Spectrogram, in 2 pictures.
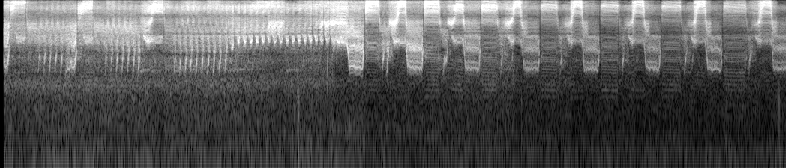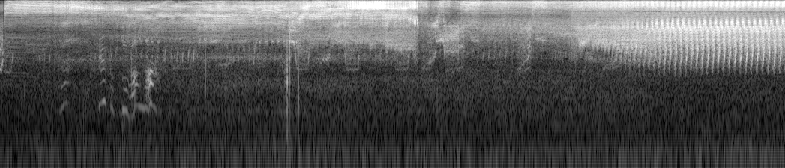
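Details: Cicada calling outdoors in the countryside: a dense, hissing high-pitched drone that breaks into rapid pulsed bursts in the middle, then swells into a steady, loud buzz toward the end.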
